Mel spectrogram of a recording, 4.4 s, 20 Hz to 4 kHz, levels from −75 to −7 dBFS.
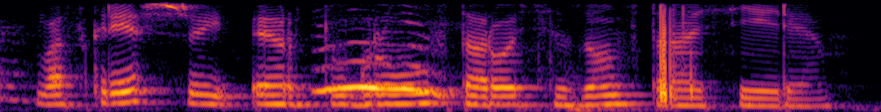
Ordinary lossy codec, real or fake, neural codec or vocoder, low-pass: none; real; none; 3.6 kHz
